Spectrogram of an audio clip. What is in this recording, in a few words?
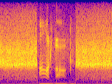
"aardvark", English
